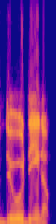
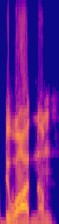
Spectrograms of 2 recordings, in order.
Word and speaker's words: duodenum: of the small intestine called the duodenum not duodenum very commonly mispronounced medical term okay and then essentially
